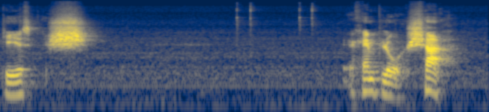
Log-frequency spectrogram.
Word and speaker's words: chat: Ejemplo, chat. Y en francés el sonido es cha, no como si tendríamos la T enfrente, cha, no, cha. Y aquí la T no se pronuncia, es un sonido A, la A y la T.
